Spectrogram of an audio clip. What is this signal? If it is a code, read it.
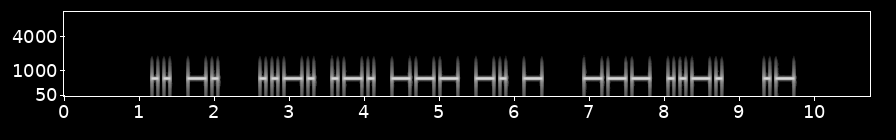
Morse code, heard as a keyed tone, about 15 wpm, 700 Hz. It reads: IN FRONT OF A
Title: Sets of 4 Words 15wpm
